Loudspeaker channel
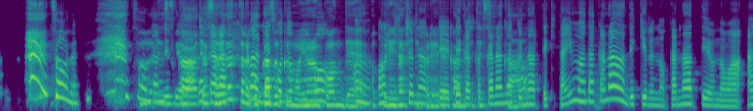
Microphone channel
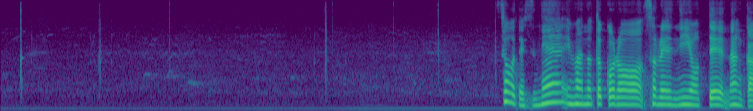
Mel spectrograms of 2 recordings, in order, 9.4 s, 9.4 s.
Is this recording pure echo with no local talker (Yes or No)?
No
